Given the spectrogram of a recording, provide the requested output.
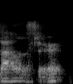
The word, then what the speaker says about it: Alistair: Is that how you pronounce your name? If I'm saying it wrong, please correct me. Hi, yes, it's Alistair.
